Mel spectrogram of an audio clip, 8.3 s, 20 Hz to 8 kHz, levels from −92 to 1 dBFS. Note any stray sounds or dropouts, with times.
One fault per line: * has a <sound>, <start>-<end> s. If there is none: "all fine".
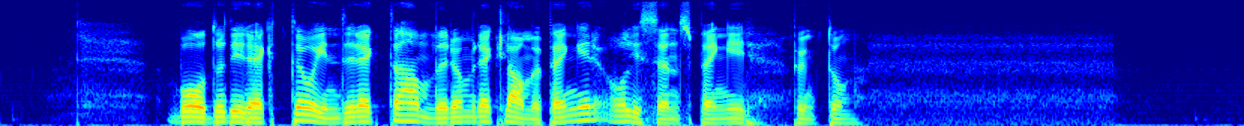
all fine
